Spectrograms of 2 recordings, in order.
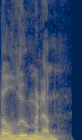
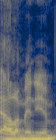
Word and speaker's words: aluminium: So aluminum is aluminium, but we do spell it differently as well. So we uh, we put a, an extra U in there, which is for a few different words. So it's one of those that's said differently. We say aluminium, but we also spell it differently as well.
